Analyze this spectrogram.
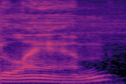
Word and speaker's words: lamb: So although the word lamb is spelled with four letters, L-A-M-B, there is no b in the pronunciation.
